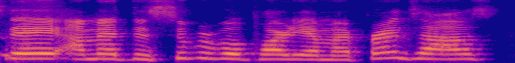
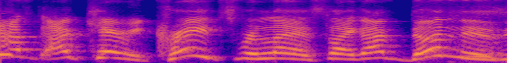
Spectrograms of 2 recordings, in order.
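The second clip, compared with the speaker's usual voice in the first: heated venting; 5 semitones higher, 4 dB louder than usual. Retold or imitated. Venting about paying his dues.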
